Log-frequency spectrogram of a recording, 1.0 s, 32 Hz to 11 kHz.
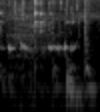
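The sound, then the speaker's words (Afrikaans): Wine glasses filled with a 2014 Merlot clink together in a toast, giving a bright, briefly ringing chime, with a little liquid sloshing afterward. No voices. “Gesondheid. Selfde vir oom.”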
